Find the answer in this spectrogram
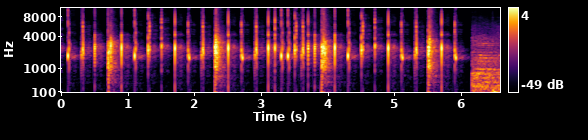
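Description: A rapid, uneven run of sharp clicks, several a second, some noticeably louder than others.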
